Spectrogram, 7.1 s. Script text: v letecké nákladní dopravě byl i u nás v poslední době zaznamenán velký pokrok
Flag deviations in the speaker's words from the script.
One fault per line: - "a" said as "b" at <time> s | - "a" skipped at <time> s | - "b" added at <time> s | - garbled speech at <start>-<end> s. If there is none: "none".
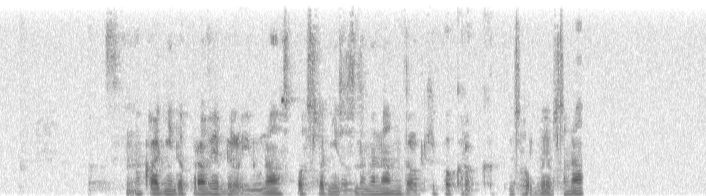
- "době" skipped at 3.4 s
- garbled speech at 5.1-5.8 s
